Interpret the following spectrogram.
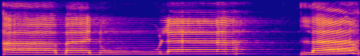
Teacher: sebab ada Alif didahului harakat fathah cara membacanya huruf lam dipanjangkan dua harakat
